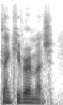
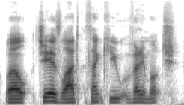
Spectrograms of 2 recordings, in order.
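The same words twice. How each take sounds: First: Said in the usual way. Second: A light, attempted Yorkshire accent. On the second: Thanking a West Yorkshire viewer in a light Yorkshire accent. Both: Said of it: "That is my attempt at a Yorkshire accent".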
